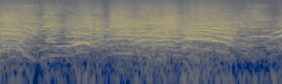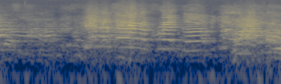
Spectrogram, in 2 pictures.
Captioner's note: crowd continues yelling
